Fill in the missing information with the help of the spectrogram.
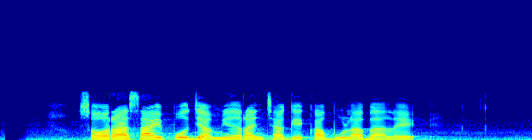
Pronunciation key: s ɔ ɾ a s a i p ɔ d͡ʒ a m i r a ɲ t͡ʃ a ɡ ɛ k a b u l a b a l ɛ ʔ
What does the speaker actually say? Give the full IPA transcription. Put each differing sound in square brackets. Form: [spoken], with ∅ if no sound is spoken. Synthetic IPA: s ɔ ɾ a s a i p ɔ d͡ʒ a m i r a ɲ t͡ʃ a ɡ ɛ k a b u l a b a l ɛ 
